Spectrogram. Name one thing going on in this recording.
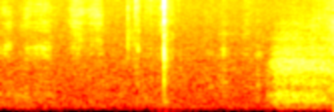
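A small plastic connector clicks as it is handled.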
